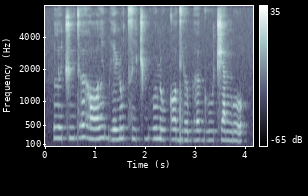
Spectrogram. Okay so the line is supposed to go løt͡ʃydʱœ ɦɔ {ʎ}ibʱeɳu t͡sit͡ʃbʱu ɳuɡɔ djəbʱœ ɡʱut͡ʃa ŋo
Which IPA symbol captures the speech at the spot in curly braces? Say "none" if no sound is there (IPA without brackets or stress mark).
l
